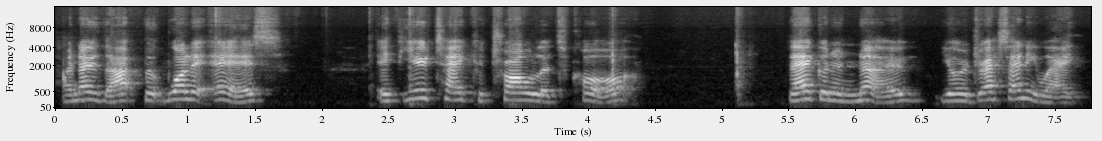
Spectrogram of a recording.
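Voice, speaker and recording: A woman's voice: a little high, unhurried, pushed and bright, slight background noise. A woman in casual debate, speaking insistently and repeating her phrases.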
